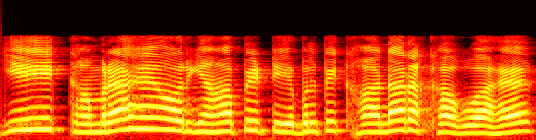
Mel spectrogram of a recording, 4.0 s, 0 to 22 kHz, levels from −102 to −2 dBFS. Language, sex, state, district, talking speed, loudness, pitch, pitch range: Hindi, female, Haryana, Jhajjar, 195 wpm, -14 LUFS, 255 Hz, 235-285 Hz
